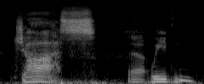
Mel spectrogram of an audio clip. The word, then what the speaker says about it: Joss Whedon: And they brought in Josh Whedon. Or, I'm sorry, I got to pronounce that. Make sure I really enunciate that. Joss Whedon.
